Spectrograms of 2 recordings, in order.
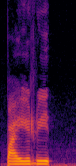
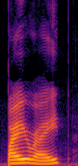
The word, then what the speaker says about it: pyrite: ng bracelet ito yyung pirate pirate Sorry pir right yung iba pronunciation pirate pyrite Okay 1,980 each may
